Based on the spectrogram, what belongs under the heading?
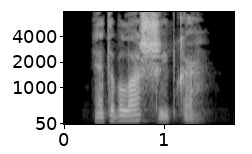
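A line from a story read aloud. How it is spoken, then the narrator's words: Whisper. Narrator (Russian): прошептал Уильям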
